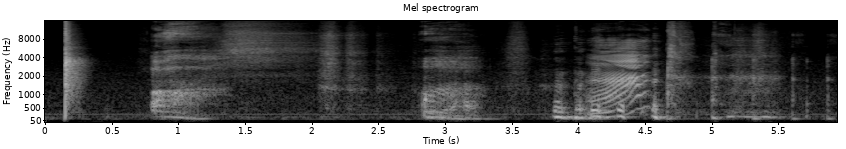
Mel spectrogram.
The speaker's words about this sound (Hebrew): את הרעש הזה ששמעתם, זה היה הרעש של היד שלי על הלחי. שלי. הלחי שלי.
